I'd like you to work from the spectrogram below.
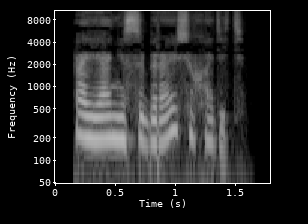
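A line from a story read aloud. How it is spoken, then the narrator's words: Calm. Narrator (Russian): спокойно произнесла София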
